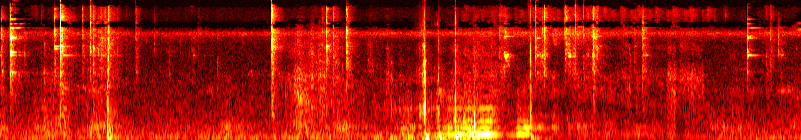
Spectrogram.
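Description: Near silence broken by a few faint, sharp metallic clicks and clinks: an abseiling carabiner and descender being unclipped from the rope at the harness.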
